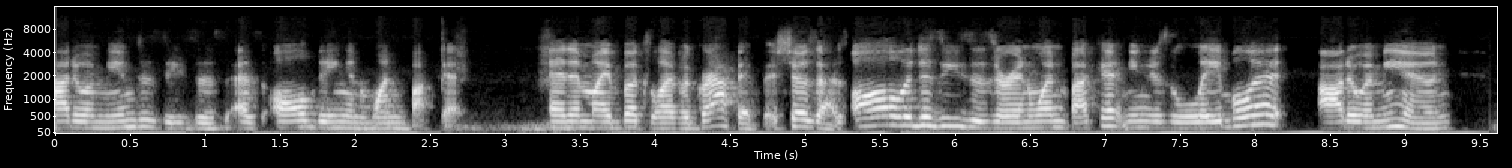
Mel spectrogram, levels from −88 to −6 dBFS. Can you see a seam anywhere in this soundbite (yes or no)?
yes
